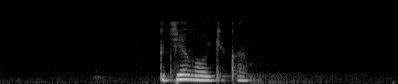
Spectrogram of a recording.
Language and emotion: Russian, neutral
